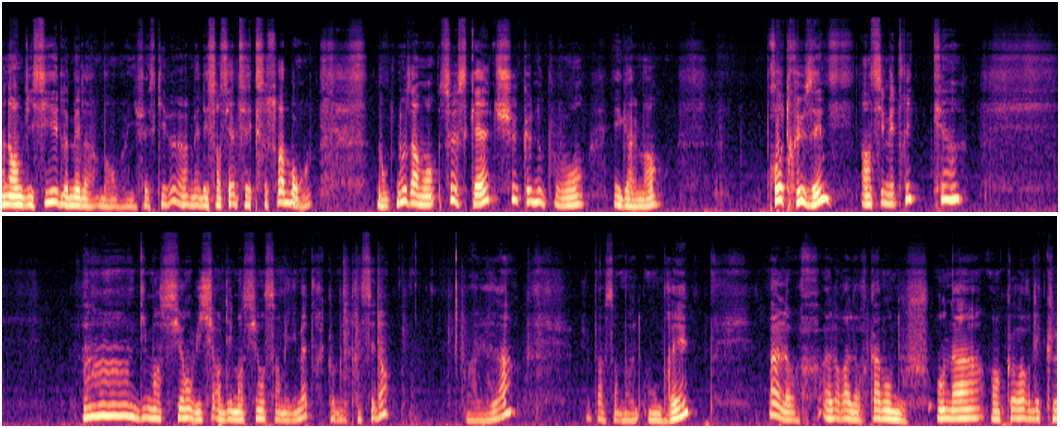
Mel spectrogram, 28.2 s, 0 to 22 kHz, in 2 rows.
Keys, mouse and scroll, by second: 1.6 click, 3.1 scroll up 1, 4.0-4.8 right drag, 5.3-7.1 drag, 9.8 click, 12.3 click, 13.9 click, 15.3 click, 18.4 click, 19.3 KP_0, 19.6 Return, 20.6-21.0 scroll down 1, 21.0 scroll up 1, 22.5-23.7 drag, 27.8 click.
